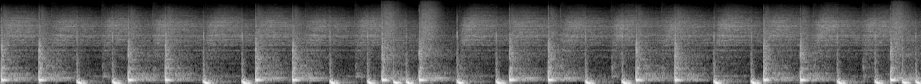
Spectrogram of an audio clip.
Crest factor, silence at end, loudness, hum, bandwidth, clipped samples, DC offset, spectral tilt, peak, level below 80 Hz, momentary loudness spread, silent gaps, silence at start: 12 dB; 0 s; -13 LUFS; none; 19 kHz; under 0.1%; under 0.1%; -4.5 dB/octave; 0 dBFS; -18 dBFS; 5 LU; none; 0 s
